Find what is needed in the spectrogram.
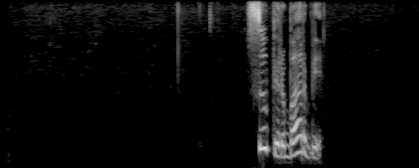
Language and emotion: Russian, positive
